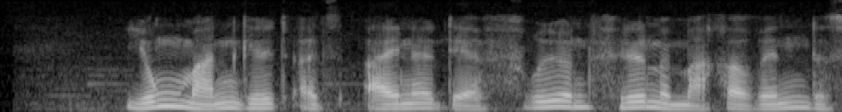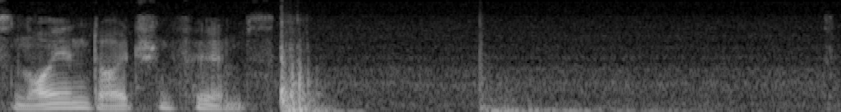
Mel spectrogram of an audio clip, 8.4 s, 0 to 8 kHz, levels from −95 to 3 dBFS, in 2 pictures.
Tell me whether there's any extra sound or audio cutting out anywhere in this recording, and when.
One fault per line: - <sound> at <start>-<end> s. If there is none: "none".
- thud at 5.6-6.1 s
- thud at 6.6-8.1 s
